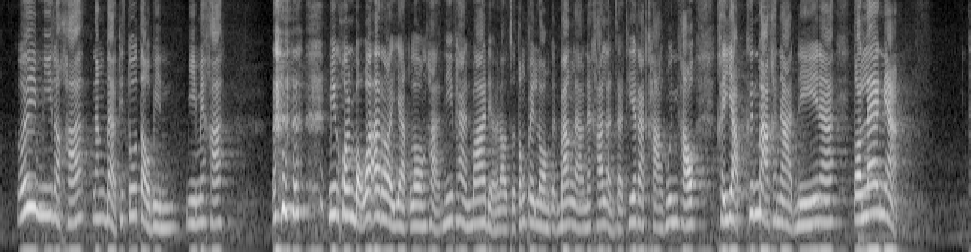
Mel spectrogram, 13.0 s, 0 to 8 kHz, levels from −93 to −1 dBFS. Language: Thai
